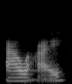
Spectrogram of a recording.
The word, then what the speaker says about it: a11y: to again web accessibility you will see a11y also pronounceable as ally in links that i include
